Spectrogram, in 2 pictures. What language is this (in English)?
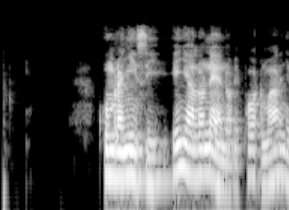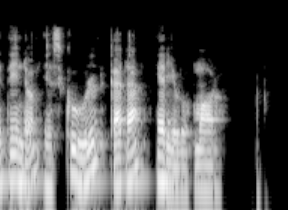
Luo (Kenya and Tanzania)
